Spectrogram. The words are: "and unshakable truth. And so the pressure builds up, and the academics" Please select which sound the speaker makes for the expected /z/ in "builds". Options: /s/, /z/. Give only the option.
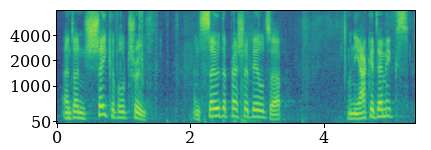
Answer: /z/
